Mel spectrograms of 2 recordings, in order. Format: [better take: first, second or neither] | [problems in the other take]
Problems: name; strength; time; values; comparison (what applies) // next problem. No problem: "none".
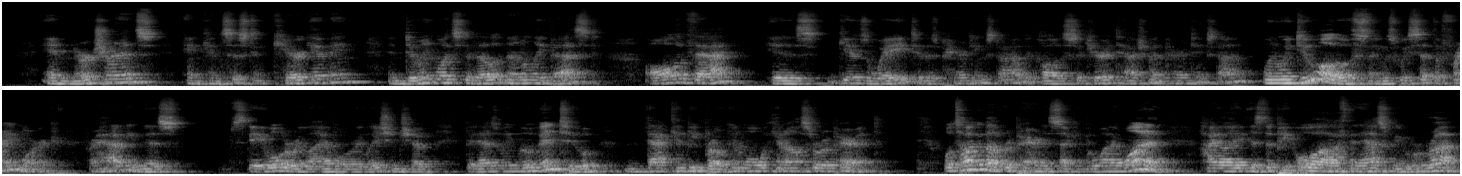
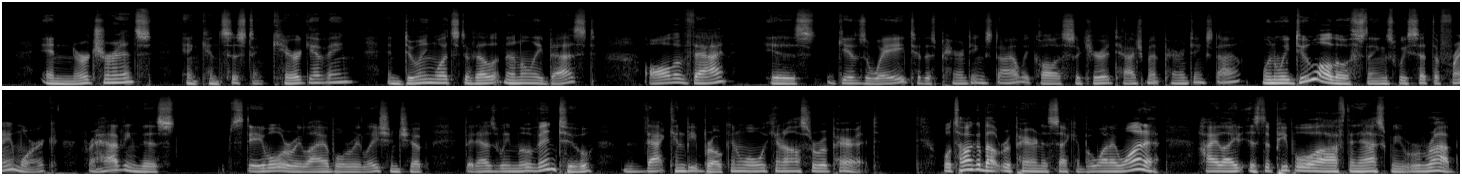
second | room echo; noticeable; dies away in 0.5 s // off-mic speech; far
